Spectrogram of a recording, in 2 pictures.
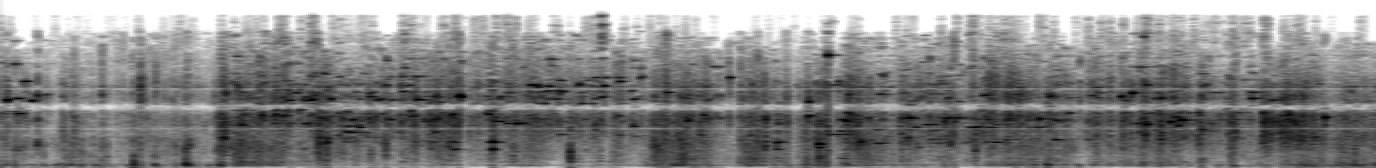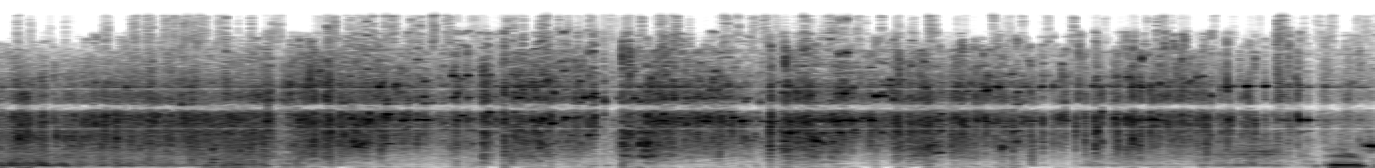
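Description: Old glass bottles clink and chink continuously as they are dug out of a hillside dump with a rake or shovel, a dense stream of bright glassy rattles and scrapes close by.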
